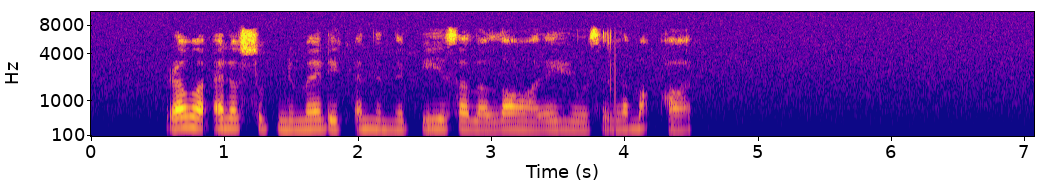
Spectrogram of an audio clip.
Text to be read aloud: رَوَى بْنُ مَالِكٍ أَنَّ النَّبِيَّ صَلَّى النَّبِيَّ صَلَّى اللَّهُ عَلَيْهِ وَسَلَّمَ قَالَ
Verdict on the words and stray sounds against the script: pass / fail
fail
